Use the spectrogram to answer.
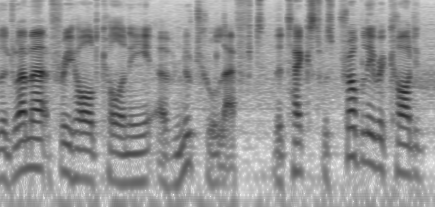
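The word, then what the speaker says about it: Nchuleft: So anyway, the Lusty Argonian Maid and the Chronicles of Nuchu Left is apparently how it's said, and that makes perfect sense, actually.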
